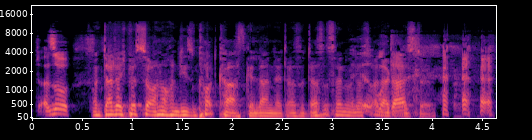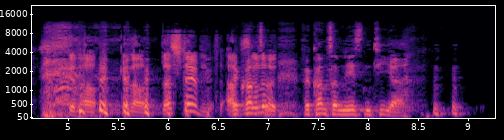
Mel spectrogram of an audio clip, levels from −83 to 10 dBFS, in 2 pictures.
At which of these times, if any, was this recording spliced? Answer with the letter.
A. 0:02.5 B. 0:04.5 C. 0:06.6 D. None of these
C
